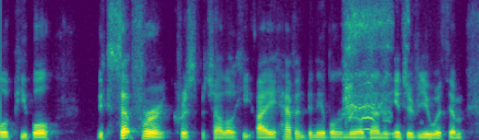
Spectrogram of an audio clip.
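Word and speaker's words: Bachalo: Because so, that sounds right, but next Imaginaut swears it's Bacello. It is. That's you put the way that I've always pronounced it. You put and then the I emphasis correct. On the cha.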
